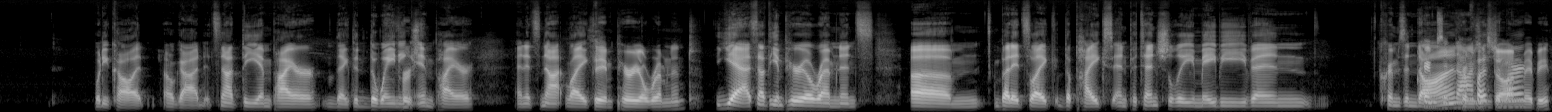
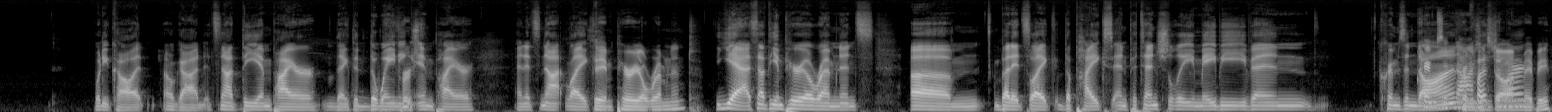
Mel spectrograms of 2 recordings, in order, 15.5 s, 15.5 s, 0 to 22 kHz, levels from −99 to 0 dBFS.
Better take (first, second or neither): second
